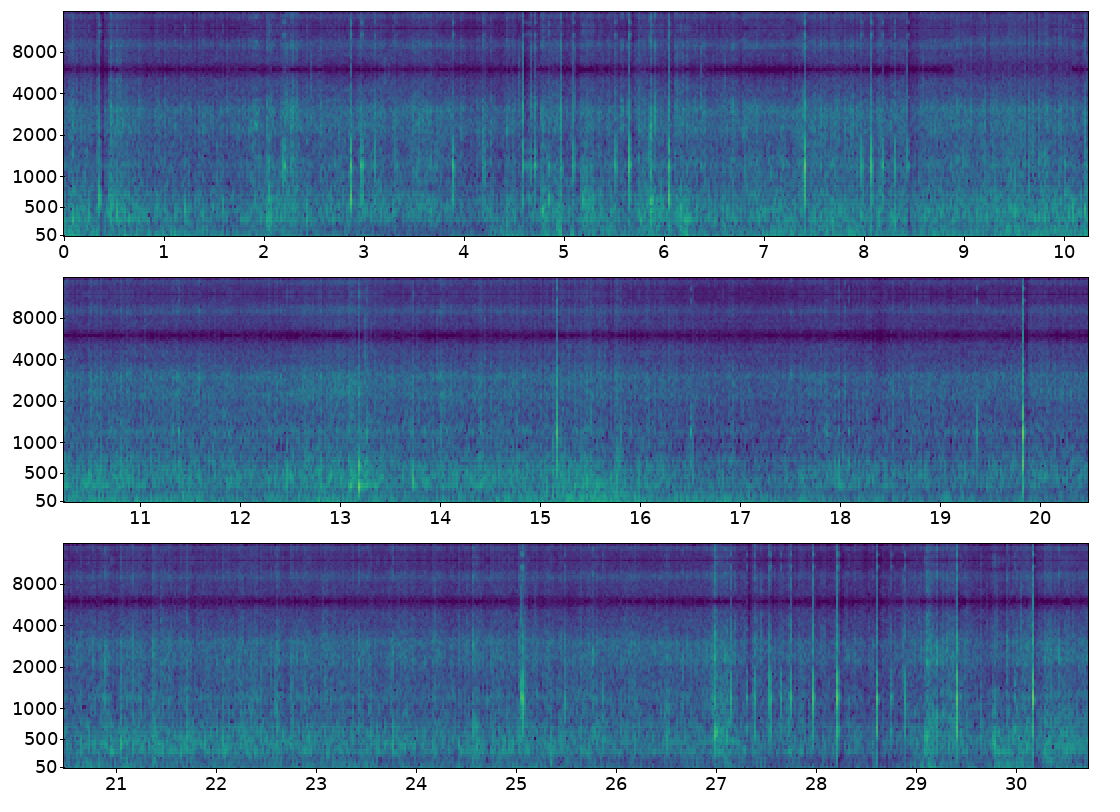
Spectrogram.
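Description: Mountain bike riding down a dirt and rock singletrack: steady tyre noise on dirt and loose stones with frequent sharp rattles and knocks from the bike. The rattling is thickest over the rocky stretches near the start and near the end, and smoother in the middle.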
